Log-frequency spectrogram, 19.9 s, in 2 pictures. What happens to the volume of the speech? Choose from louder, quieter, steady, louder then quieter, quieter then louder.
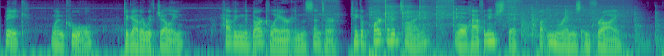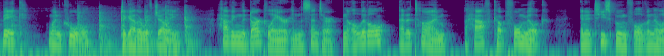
steady.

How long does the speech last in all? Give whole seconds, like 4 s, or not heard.
20 s.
